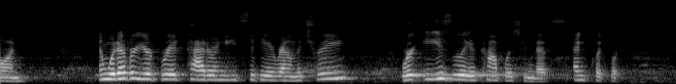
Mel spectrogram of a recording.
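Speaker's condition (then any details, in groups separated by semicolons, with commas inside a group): No condition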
